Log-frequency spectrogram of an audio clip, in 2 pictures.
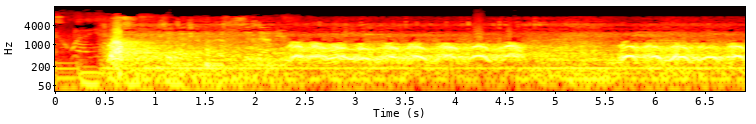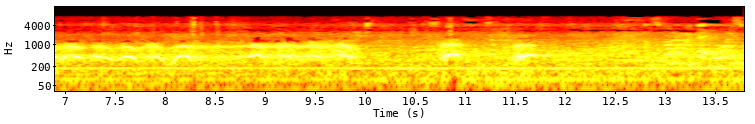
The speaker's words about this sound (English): It's a faraway dog.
